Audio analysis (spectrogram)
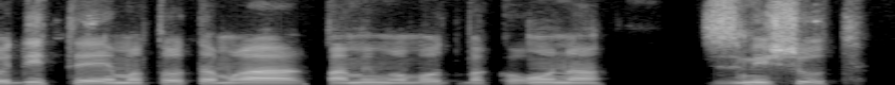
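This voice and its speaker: The man's voice sits at a fairly high pitch. The sound is dry and close, with no echo. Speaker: blind triathlete and motivational speaker. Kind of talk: panel discussion.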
